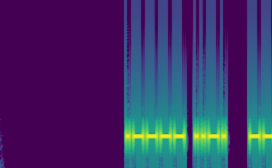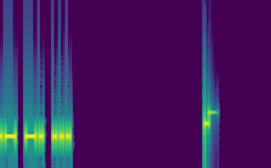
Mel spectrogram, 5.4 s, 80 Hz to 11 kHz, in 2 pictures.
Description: Morse code, heard as a keyed tone, about 35 wpm, 700 Hz. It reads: 1F ONS
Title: Field Day Exchanges Encore - 35wpm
